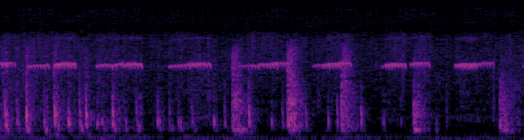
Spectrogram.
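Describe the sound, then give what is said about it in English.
Horses' hooves clip-clop in an uneven walking rhythm as the horses, one called Silver, are led around the corner of a house, while crickets chirp steadily in the background of a quiet night. “Get the horses around the corner of the house so they can't be seen from the cafe.”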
